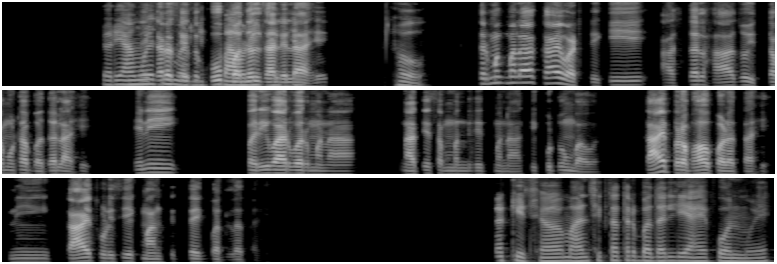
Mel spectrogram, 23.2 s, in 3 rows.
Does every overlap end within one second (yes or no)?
no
